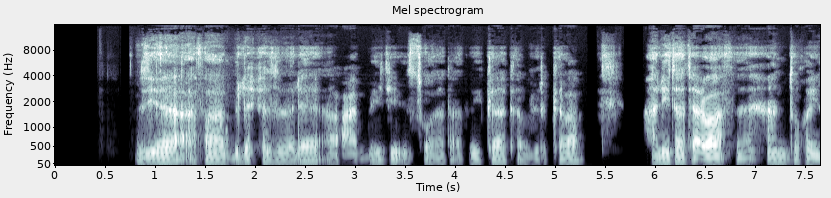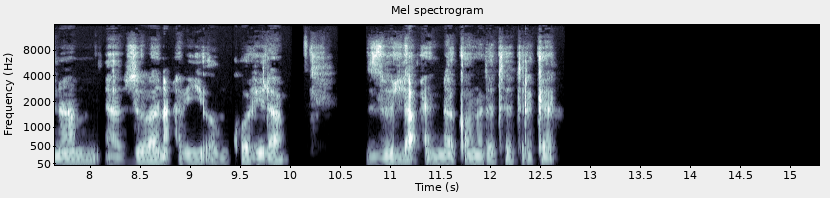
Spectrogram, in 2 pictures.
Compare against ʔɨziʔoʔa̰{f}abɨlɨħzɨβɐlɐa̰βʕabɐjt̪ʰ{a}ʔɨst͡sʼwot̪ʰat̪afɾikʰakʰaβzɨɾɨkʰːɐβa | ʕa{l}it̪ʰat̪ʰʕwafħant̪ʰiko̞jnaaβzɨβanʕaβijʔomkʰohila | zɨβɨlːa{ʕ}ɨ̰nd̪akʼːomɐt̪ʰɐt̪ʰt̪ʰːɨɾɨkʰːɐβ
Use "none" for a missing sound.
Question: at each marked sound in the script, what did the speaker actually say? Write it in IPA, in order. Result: f, i, l, ʕ

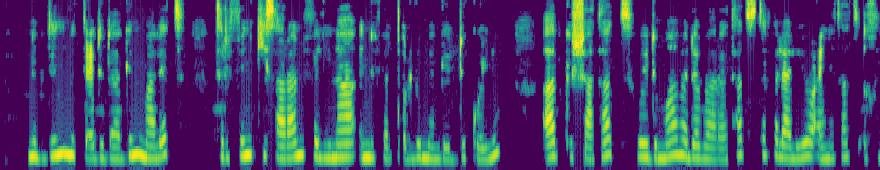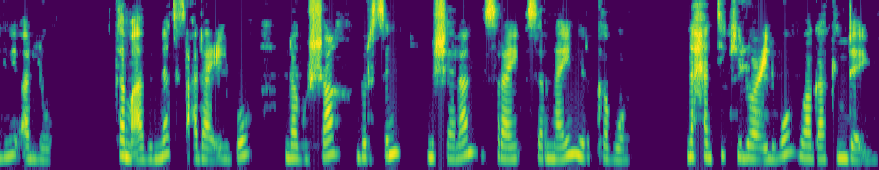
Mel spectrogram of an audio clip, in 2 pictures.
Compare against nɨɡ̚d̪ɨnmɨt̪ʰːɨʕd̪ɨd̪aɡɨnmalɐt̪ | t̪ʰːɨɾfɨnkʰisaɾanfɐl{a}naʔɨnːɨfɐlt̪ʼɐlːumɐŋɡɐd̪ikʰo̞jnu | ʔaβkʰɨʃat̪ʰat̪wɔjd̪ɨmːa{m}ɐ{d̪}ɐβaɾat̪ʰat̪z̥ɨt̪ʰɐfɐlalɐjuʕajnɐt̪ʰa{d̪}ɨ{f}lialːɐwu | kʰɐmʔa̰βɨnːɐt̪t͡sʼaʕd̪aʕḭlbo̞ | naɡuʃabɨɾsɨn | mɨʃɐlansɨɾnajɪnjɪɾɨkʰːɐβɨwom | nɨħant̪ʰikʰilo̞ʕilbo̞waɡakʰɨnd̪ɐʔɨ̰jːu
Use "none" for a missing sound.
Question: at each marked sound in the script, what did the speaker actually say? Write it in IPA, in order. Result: i, m, d̪, t̪, x

